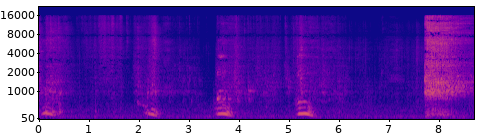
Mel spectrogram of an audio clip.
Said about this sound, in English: Water. Drops of water in bucket on ground next to him.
